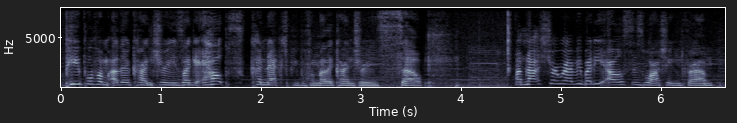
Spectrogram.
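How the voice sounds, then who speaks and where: A woman's voice: a little high, animated, fairly quick, pushed and bright, soft background music, poor audio. A young woman chatting casually as a vlogger in slangy, sweary, emphatic stoner talk, often repeating herself. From United States. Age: young adult. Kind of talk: casual chat to camera.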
